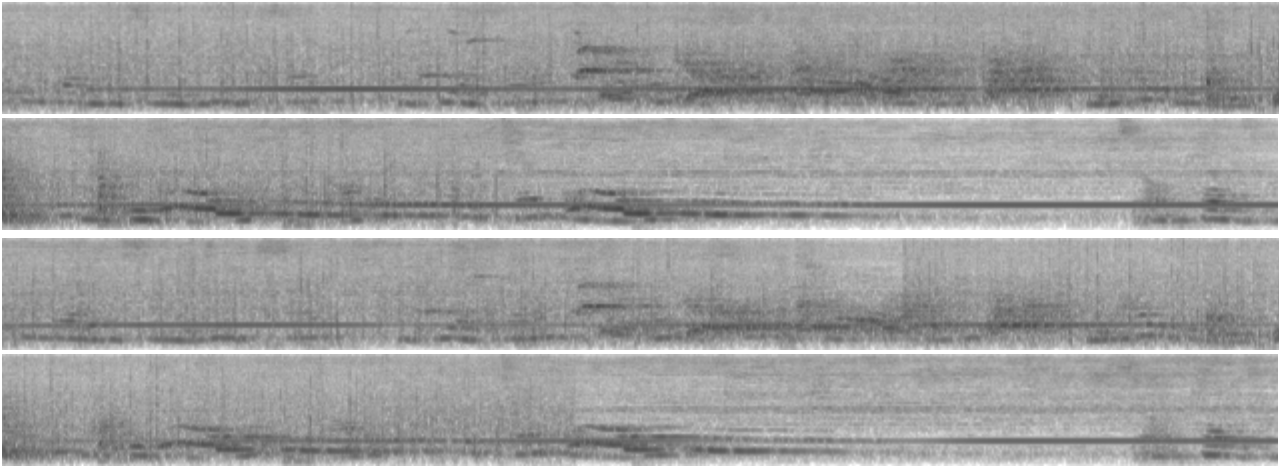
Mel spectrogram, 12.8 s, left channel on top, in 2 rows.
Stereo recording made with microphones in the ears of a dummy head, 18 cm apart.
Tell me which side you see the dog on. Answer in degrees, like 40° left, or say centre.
60° left.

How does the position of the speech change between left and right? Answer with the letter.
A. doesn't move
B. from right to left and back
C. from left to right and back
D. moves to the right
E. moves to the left
E.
